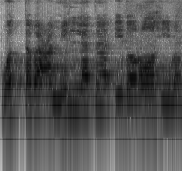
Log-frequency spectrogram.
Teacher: با میں یہاں پر قلقلہ کرنا ہے، را کو پر پڑھنا ہے اور کھڑا زبر ہے تو اسے ایک الف کے برابر کھینچیں گے۔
